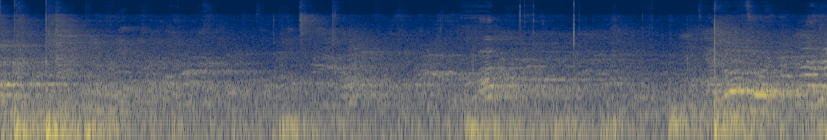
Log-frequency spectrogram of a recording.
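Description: A basketball bouncing a few times on a wooden gym floor, dull irregular thuds echoing in a large hall, with distant voices of players and spectators.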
